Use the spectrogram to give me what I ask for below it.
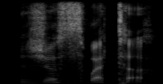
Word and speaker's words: je souhaite: Okay, I think it is pronounced je souhaite, which just sounds like sweater, but apparently it means I wish in French.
